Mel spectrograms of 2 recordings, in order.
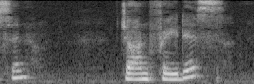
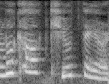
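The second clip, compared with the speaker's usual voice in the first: put-on much higher, cooing baby-talk; cooing over seals; 9 semitones higher, 5 dB louder than usual. Wife cooing at the seals beside her husband, high and sweet. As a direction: coo at them like they're puppies. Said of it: "And I said".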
